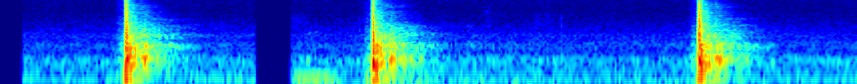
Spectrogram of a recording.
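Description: Three sharp taps on a tennis racket's strings, spaced a little over a second apart.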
